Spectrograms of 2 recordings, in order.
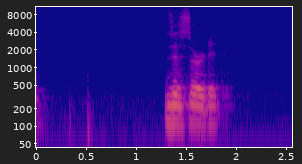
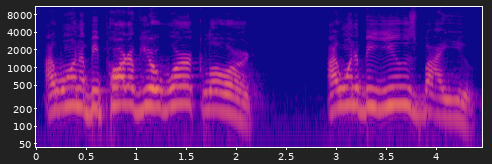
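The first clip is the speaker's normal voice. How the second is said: impassioned plea; 11 semitones higher, 10 dB louder than usual. Acted. Preacher voices a repentant commitment.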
